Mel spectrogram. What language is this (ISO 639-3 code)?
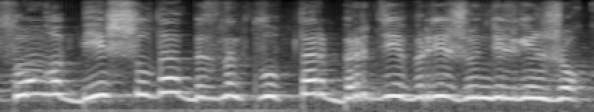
kaz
